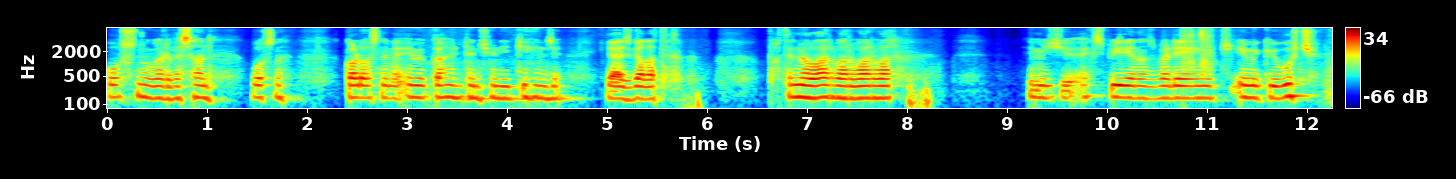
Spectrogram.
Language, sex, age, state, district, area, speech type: Kashmiri, male, 45-60, Jammu and Kashmir, Bandipora, rural, spontaneous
